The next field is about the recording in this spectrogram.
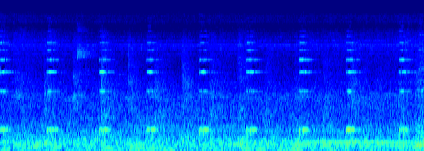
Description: patient monitor sound effects free - efek suara pasien monitor icu (noise)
